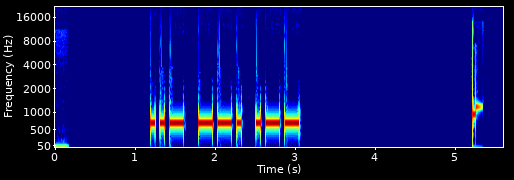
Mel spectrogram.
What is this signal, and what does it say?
Morse code, heard as a keyed tone, about 20 wpm, 700 Hz. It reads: UGW
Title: USA Call Sign Postfixes - 3 Letters 20wpm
